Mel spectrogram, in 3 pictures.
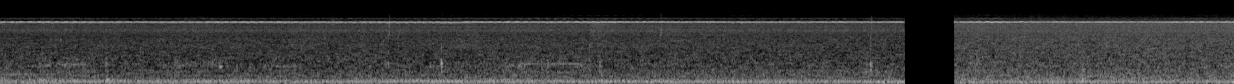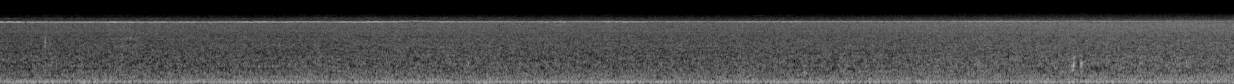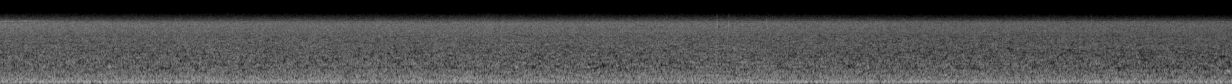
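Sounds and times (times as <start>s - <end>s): rushing hiss-like outdoor noise: 0.0s - 9.0s, 9.6s - 37.0s
thin high-pitched whine: 0.0s - 37.0s.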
